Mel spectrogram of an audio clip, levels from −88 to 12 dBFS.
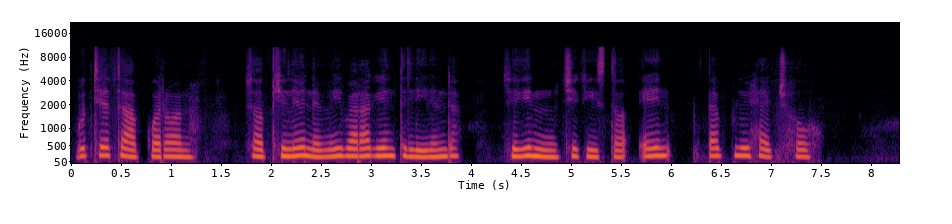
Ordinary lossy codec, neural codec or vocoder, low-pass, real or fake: none; codec, 16 kHz in and 24 kHz out, 0.8 kbps, FocalCodec, streaming, 65536 codes; 10.8 kHz; fake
